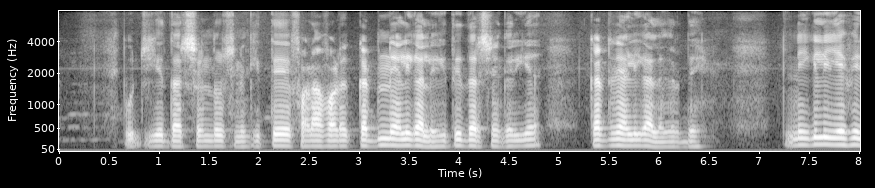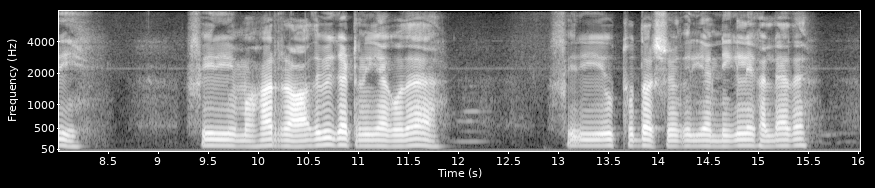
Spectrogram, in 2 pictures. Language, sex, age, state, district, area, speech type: Dogri, male, 18-30, Jammu and Kashmir, Kathua, rural, spontaneous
